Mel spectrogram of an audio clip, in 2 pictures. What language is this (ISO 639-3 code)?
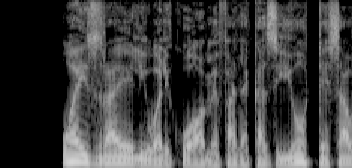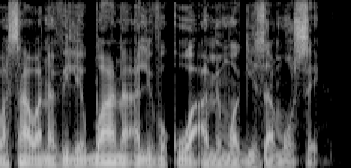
swa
